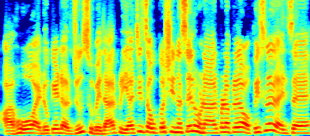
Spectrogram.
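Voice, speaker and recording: A woman's voice: on the high side, a little fast, lightly acted. A woman voicing a cheerful young man who teases his friend playfully. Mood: teasing. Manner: playful, teasing.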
